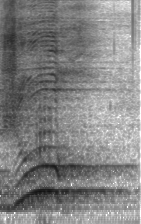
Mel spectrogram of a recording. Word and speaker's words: jours: Les jours. Yes, is silent. Okay. Jours, no, it is jour.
